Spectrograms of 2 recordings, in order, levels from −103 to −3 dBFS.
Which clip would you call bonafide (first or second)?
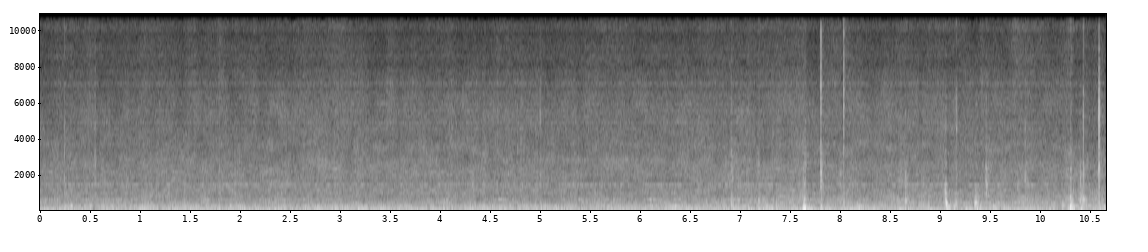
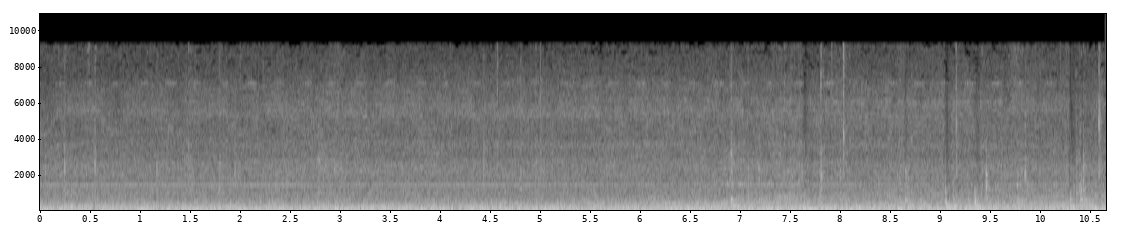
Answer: second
